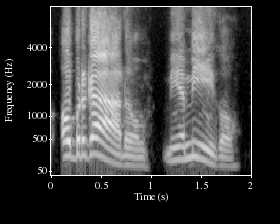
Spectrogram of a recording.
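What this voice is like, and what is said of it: Bad put-on Portuguese-Spanish accent. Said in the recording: “my horrible Portuguese mixed in with the Argentinian Spanish accent, which sounds Italian”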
